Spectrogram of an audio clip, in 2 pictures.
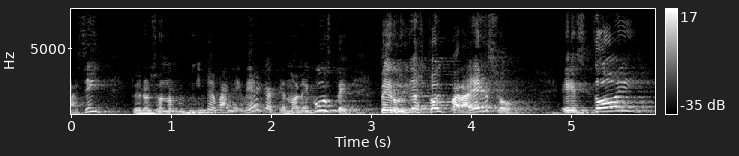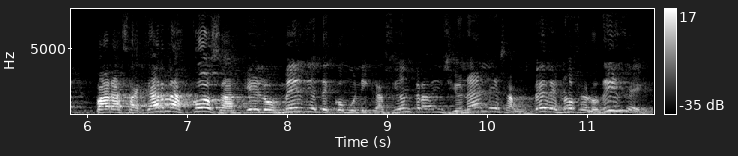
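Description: In an audible room echo, a man with a high voice speaks at a fairly slow pace, raised and projected, animated in tone and swinging very widely in pitch. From El Salvador. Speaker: political commentator; political commentator streamer. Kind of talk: casual monologue. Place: home room. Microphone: phone near.

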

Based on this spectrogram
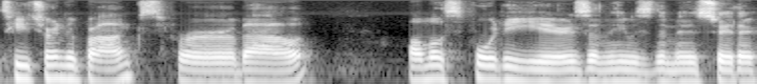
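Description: A man with an American accent talks at a moderate pace with ordinary pitch variation. The background is quiet. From New York City. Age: 30s. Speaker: author and public speaker; public speaker. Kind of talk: casual interview chat. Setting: remote call. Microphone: video call.

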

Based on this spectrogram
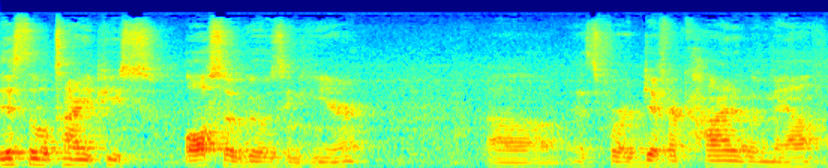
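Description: The recording carries audible room echo. A man talks over noticeable background noise. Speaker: product reviewer. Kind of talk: product overview tutorial. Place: home room.

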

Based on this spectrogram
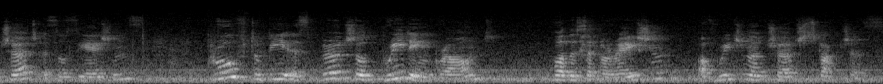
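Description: A woman talks at a moderate pace with a German accent. Noticeable background noise runs behind her. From Germany. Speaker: professor of church history. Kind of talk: lecture. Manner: formal. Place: hall.

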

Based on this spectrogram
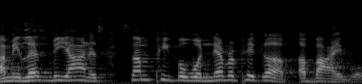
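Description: Here a man talks at a moderate pace. His tone is bright and sharp, with ordinary pitch variation. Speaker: pastor. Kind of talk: sermon. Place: church.

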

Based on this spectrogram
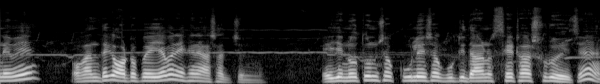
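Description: Noticeable background noise lies beneath a voice with ordinary pitch variation. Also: man. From West Bengal, Nadia district. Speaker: fruit farmer and nursery grower. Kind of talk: casual interview in an orchard. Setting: outdoors in an orchard.

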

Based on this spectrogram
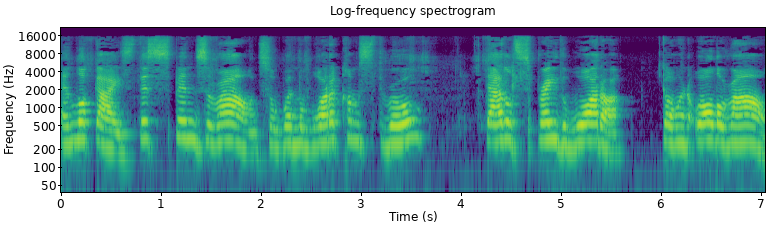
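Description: Against a quiet background, a woman uses a raised, projected voice with a bright, sharp tone and ordinary pitch variation. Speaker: haul vlogger. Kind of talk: casual vlog chat. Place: home room. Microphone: phone near.

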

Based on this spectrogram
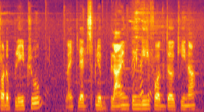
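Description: This man's medium-pitched voice comes through over noticeable background noise. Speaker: gaming YouTuber. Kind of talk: let's play gaming commentary. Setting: home recording at computer. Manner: animated.

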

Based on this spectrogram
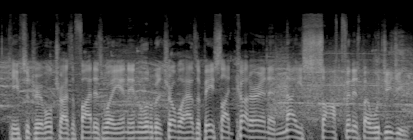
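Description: A man at medium pitch sounds animated against noticeable background noise. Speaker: play-by-play announcer. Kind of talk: live play-by-play sports commentary. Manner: fast, animated play-by-play delivery.

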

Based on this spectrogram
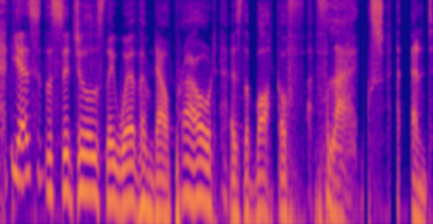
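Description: A man is talking. He uses a put-on character voice. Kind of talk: grand prophetic speech. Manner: frenzied, ecstatic, cackling.

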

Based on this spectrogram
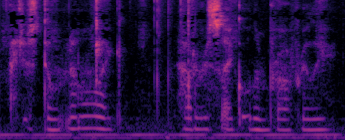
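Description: Loud background noise surrounds a woman talking at a moderate pace. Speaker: ASMR streamer. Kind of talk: ASMR casual talk to camera. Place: home room. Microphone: phone near.

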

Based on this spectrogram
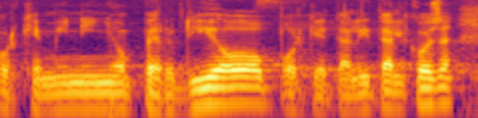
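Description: This man's voice sits at a very deep, low pitch with a dark, mellow tone. His pitch varies in an ordinary way. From Colombia, Valle del Cauca (Barragán, raised in Tuluá); Valle del Cauca, Colombia. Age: 50s. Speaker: university rector. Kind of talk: interview. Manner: halting, frequent fillers. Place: office. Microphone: handheld.

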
